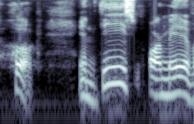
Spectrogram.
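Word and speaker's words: Huk: The fifth item on my list today are these Hook Performance shirts. Now, it looks like it's spelled Huck, but it's actually pronounced Hook.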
